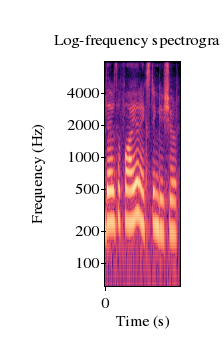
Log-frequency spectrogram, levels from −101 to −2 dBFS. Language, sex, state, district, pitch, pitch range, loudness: English, female, Karnataka, Bangalore, 240 Hz, 210-245 Hz, -15 LUFS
